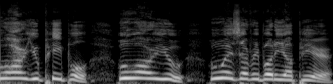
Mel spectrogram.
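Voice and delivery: very high, loud, confused, distressed scream. Retelling how a confused man woke up screaming: imitating someone screaming. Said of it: "screaming at the top of his lungs".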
